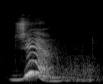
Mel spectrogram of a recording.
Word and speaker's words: gym: You see the G beside a Y? It makes the soft G sound. So this is gym.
